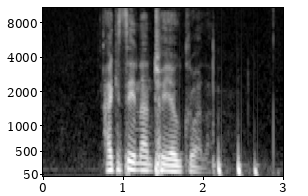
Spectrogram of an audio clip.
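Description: A man speaks into a microphone in a quiet room.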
